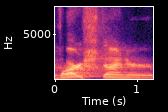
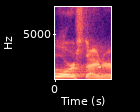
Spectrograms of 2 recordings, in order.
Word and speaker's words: Warsteiner: like war steiner but the w is pronounced like a v in german but you can call it war steiner if you want because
